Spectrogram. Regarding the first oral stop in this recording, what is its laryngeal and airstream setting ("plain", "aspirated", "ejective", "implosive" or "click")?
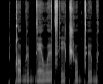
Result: click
